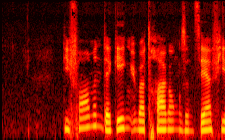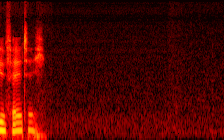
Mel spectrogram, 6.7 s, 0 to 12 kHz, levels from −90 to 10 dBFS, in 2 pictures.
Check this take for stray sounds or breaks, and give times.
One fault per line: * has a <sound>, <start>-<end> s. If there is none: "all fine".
all fine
